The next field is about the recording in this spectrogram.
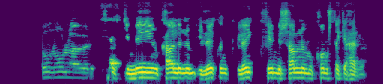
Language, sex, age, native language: Icelandic, male, 40-49, Icelandic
